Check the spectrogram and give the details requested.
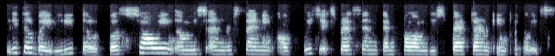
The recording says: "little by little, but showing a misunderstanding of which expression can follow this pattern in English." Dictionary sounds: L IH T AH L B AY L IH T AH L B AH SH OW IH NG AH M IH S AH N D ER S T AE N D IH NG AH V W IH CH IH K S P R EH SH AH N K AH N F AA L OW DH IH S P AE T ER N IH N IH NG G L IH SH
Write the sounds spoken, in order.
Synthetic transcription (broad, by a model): L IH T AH L B AY L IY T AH L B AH S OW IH NG AH M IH S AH N D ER S T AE N D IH NG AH F W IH CH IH K S P R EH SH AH N K AH N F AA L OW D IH S P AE T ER N IH N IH NG G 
